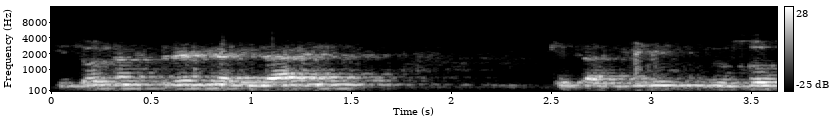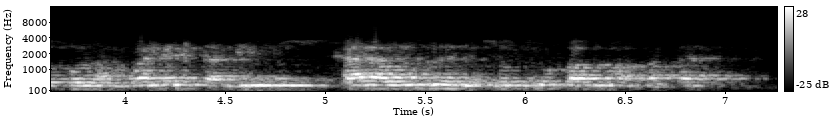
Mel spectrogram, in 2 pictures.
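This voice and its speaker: A man's voice: on the high side, expressive, unhurried, a little hiss or hum. A man preaching a sermon in a large church hall, emphatic with a sing-song cadence, on a tinny, echoey recording taken from far off.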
